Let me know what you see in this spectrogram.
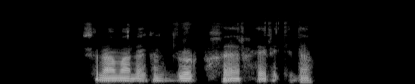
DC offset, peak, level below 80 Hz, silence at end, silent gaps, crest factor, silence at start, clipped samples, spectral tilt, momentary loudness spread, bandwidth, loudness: under 0.1%; -6 dBFS; -64 dBFS; 1.05 s; 1.99-2.03 s; 22 dB; 0.85 s; under 0.1%; -7 dB/octave; 9 LU; 7.8 kHz; -26 LUFS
